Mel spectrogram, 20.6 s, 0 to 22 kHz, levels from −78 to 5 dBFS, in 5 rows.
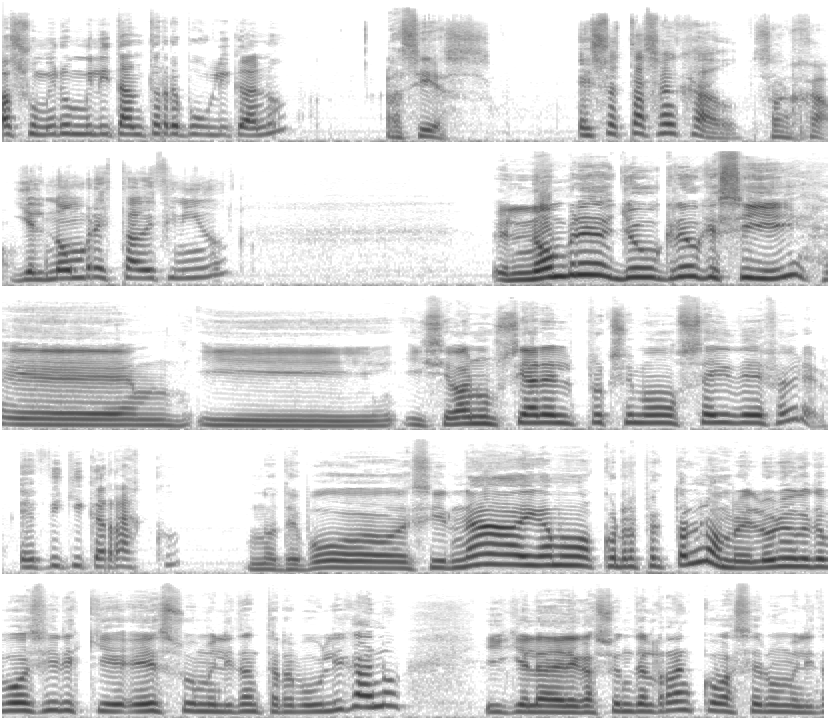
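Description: From 2.02 s to 5.68 s the Bluetooth link falls into a SBC bit pool drop. The sending device cut the encoder's bit budget to keep audio moving over a crowded connection, which fits a bit pool halved from 28 to 14, near 108 kbps. With so few bits, the highest sub-bands are starved and the remaining bands are coarsely quantised, so the treble goes dull and a gritty, grainy noise rides on the sound until the higher rate returns.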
